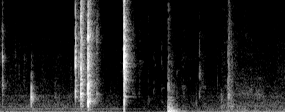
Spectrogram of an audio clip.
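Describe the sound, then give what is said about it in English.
A beer can cracks open: a light metallic click, a brief fizzy burst of hiss, then a sharp snap, followed by a dull low thud and one faint tick, with no talking. “Now I'm going to kook out on opening my beer.”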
